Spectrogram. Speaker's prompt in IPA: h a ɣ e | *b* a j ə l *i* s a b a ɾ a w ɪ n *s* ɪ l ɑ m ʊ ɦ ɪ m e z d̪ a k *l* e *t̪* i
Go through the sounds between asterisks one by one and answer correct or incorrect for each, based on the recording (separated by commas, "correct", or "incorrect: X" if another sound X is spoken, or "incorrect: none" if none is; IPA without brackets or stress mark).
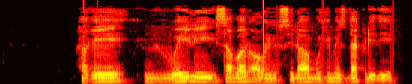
incorrect: w, correct, correct, incorrect: ɽ, incorrect: d̪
